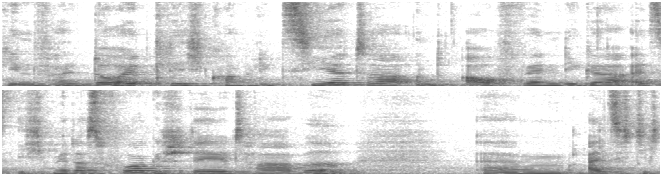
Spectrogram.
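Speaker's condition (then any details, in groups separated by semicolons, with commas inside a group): No condition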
